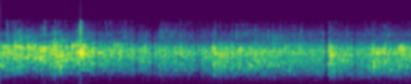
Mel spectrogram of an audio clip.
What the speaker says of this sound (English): Yes, that's worth applauding for.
